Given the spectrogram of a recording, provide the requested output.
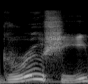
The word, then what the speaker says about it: Grouchy: why is he caught grouchy because that's his name said mrs. Zimmerman only it's pronounced grew she because it's a French name fat ears here knows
